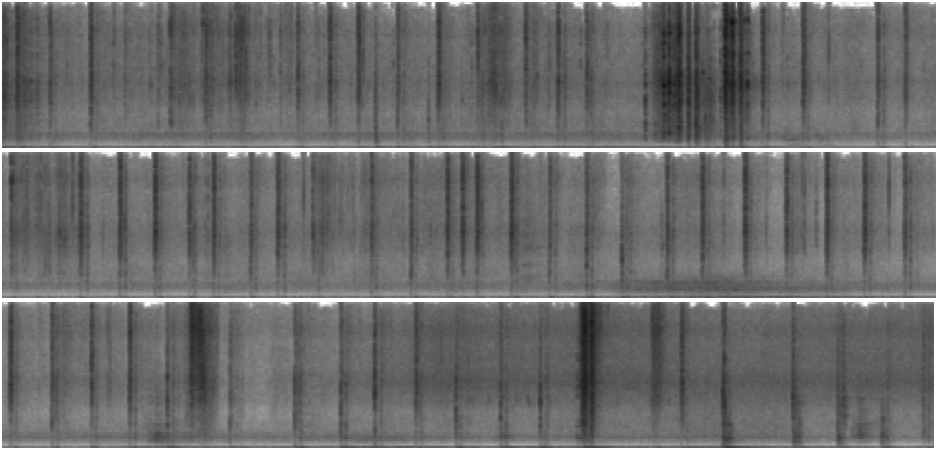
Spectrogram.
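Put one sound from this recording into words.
Footsteps thud quickly on hard ground.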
